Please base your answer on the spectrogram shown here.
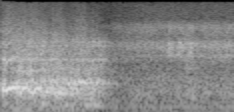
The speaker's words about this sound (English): Oh, you folks didn't recognize that. That's a horse. And not a donkey.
